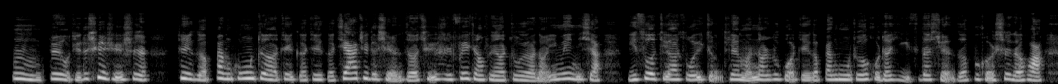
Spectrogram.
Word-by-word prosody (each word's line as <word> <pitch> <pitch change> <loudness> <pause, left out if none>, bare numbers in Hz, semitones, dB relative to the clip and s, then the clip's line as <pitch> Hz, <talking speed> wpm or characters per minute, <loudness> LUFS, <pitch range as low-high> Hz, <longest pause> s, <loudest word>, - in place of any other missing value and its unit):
嗯， 235 -5 +3
对， 250 -1 +1
我 225 - 0
觉 - - -3
得 - - -1
确 290 +3 +4
实 250 - +1
是 225 -3 -1 0.3
这 280 -4 +4
个 215 -3 -1
办 275 -3 +1
公 275 +2 +4
的 250 -6 +1
这 240 +4 -2
个 200 -2 -5
这 220 +1 -1
个 190 - -5
家 265 +6 +3
具 280 - +1
地 240 -3 -1
选 235 +2 -2
择 180 -1 +1
其 210 - -4
实 - - +2
是 230 -2 -1
非 265 +4 +1
常 240 -5 +1
非 215 - -3
常 195 -1 +1
重 210 -2 -2
要 180 -2 0
的， - - -2
因 230 - 0
为 260 +2 +2
你 245 - +1
想， 200 -5 -2 0.3
一 215 - +1
坐 250 +2 +3
就 240 - -2
要 225 - +2
坐 220 -2 0
一 - - +1
整 - - -5
天 230 -1 0
嘛， - - +2
那 215 - +1
如 225 +2 -2
果 200 -4 -2
这 100 - -3
个 - - -2
办 220 +2 0
公 225 -1 +4
桌 230 0 +1
或 - - -2
者 205 - 0
椅 205 -3 -5
子 215 - -14
地 215 - 0
选 220 - -4
择 185 +2 -3
不 230 +3 -5
合 - - -1
适 240 +4 -3
的 195 -3 +2
话， 195 -2 +2
225 Hz, 370 characters per minute, -23 LUFS, 210-250 Hz, 0.3 s, 确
